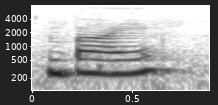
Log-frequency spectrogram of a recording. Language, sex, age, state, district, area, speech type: Hindi, female, 18-30, Madhya Pradesh, Chhindwara, urban, read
